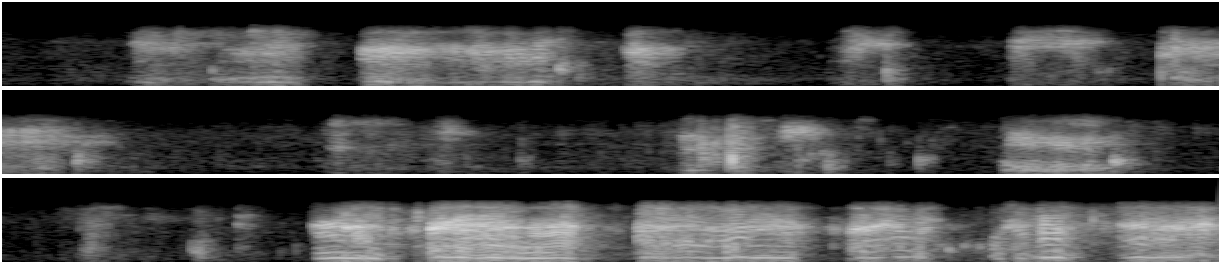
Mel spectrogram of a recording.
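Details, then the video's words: Puppies play fighting, one noted as the noisy one: bursts of growling and yipping in short clusters with pauses, turning into a louder, denser run of overlapping growls and yelps near the end. "Puppy Fight"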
